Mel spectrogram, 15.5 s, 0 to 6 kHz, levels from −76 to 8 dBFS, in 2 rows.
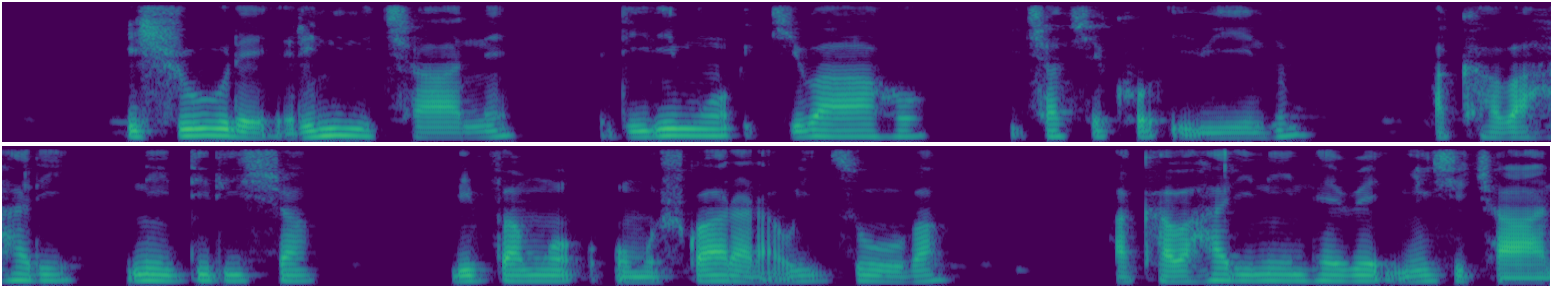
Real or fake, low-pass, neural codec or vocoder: real; 5.4 kHz; none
